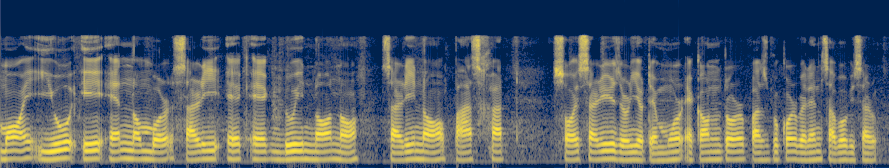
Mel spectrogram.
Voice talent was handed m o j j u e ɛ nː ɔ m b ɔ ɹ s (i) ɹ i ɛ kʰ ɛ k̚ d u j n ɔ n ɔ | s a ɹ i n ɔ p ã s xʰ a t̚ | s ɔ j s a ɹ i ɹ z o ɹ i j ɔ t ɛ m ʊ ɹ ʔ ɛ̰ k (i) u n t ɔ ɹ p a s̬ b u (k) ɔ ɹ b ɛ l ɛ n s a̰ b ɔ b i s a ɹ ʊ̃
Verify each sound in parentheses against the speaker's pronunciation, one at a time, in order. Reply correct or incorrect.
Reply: incorrect, incorrect, correct

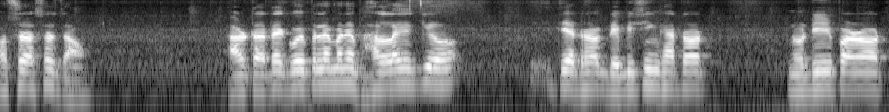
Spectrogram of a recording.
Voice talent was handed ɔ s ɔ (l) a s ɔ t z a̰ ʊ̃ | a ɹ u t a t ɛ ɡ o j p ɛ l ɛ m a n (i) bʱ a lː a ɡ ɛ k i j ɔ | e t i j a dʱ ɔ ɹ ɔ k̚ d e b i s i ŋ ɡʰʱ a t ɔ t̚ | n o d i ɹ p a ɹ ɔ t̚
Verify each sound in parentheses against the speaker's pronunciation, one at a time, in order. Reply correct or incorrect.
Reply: incorrect, incorrect

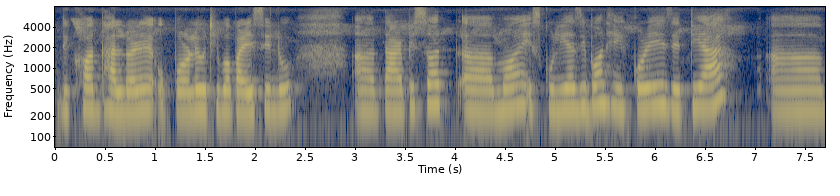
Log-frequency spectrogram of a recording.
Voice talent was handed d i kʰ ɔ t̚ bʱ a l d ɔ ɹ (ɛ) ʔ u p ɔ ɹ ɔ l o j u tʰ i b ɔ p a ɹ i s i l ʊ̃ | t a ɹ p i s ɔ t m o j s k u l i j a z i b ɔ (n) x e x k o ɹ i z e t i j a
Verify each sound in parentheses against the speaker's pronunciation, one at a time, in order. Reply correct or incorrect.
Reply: correct, correct

